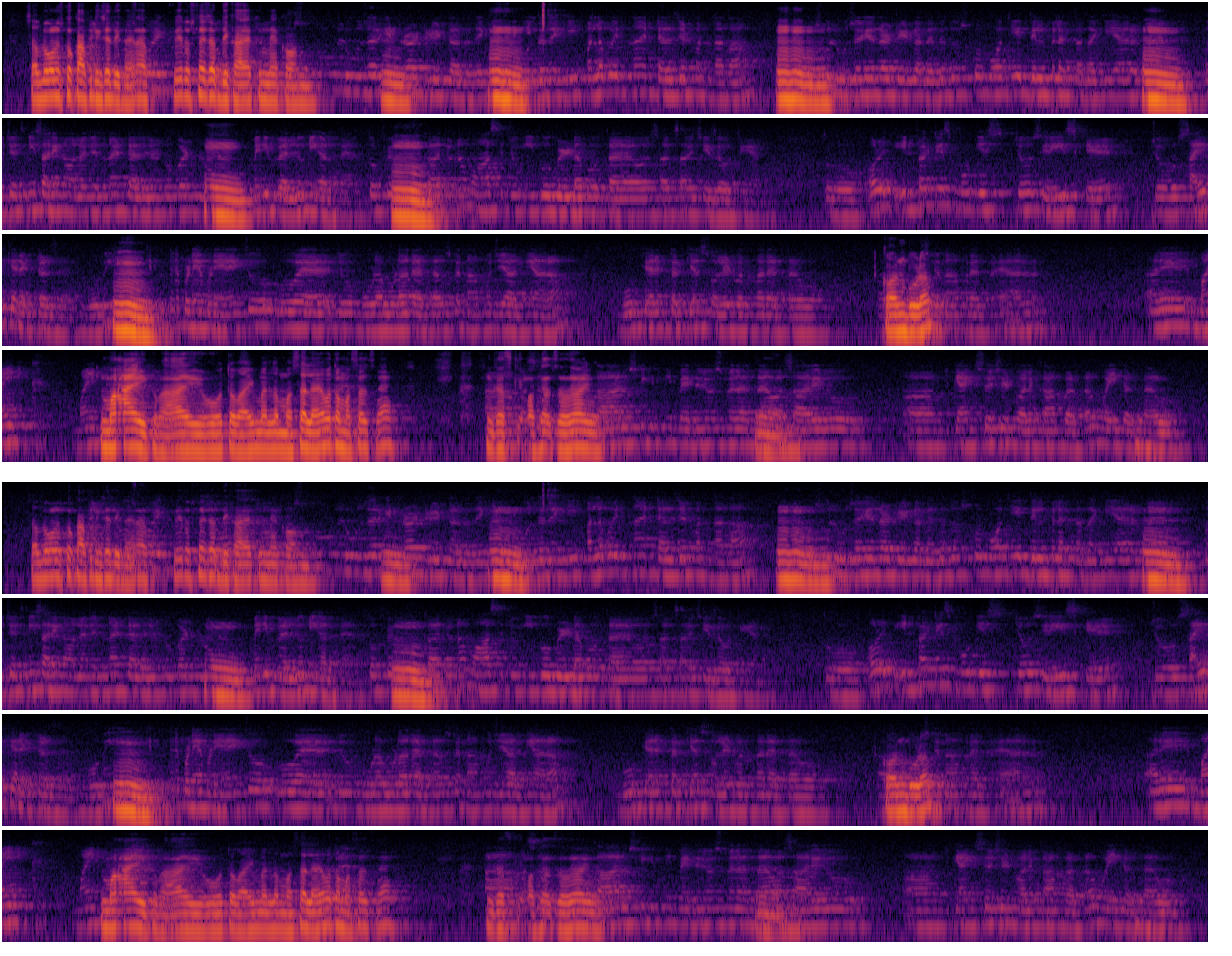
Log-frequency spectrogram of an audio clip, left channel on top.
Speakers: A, on the left; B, in the centre.
A: सब लोगों ने उसको काफी
B: बिल्कुल
A: नीचे दिखाया
B: उसको
A: ना
B: एक
A: फिर उसने
B: लोग
A: जब दिखाया कि
B: लोग
A: मैं कौन
B: उसको
A: हूँ
B: लूजर
A: हम्म
B: की तरह ट्रीट करते थे कि
A: हम्म
B: वो बोलते थे कि मतलब वो इतना इंटेलिजेंट बंदा था
A: हम्म
B: लोग
A: हम्म
B: उसको लूजर की तरह ट्रीट करते थे तो उसको बहुत ये दिल पे लगता था कि यार
A: हम्म
B: मैं मुझे इतनी सारी नॉलेज इतना इंटेलिजेंट हूँ बट
A: हम्म
B: लोग मेरी वैल्यू नहीं करते हैं तो फिर
A: हम्म
B: उसका जो ना वहाँ से जो ईगो बिल्डअप होता है और सारी सारी चीज़ें होती हैं तो वो और इनफैक्ट इस मू इस जो सीरीज के जो साइड कैरेक्टर्स हैं वो भी
A: हम्म,
B: कितने बढ़िया बढ़िया हैं एक जो वो है जो बूढ़ा बूढ़ा रहता है उसका नाम मुझे याद नहीं आ रहा वो कैरेक्टर क्या सॉलिड बंदा रहता है वो आ,
A: कौन बूढ़ा
B: उसका नाम रहता है यार अरे माइक माइक
A: माइक
B: जो
A: भाई वो तो भाई मतलब मसल है वो
B: याद
A: तो
B: है
A: मसल्स है
B: हाँ
A: गस
B: मसल
A: की मसल्स है भाई
B: वो
A: वो
B: कार उसकी कितनी बेहतरीन है, उसमें रहता
A: हम्म,
B: है और सारे जो गैंगस्टर शिट वाले काम करता है वही करता
A: हम्म।
B: है वो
